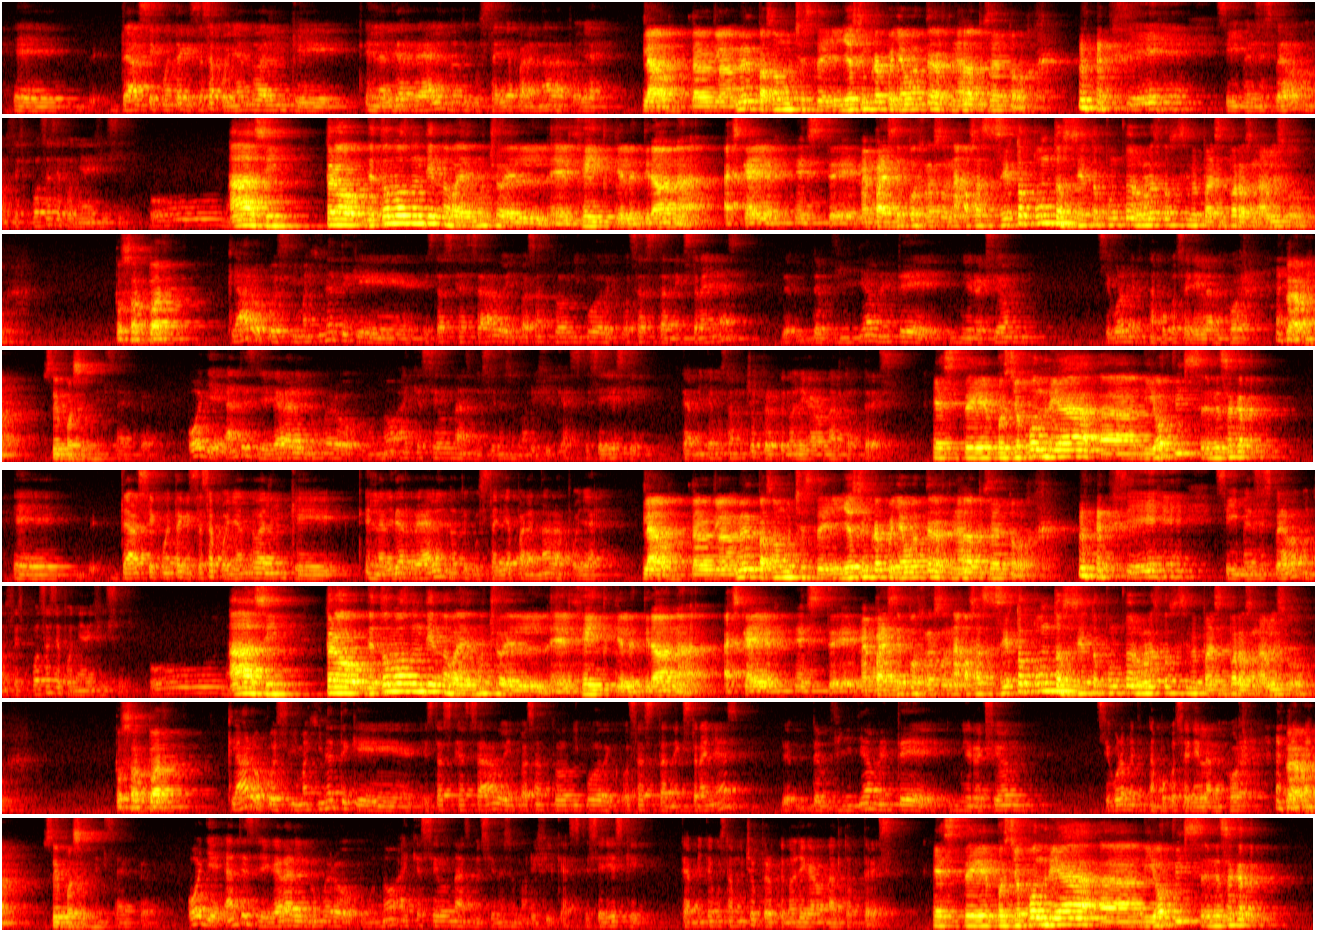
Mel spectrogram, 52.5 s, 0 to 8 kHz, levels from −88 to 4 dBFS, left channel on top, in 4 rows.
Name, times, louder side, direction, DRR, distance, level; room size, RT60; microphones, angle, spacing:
voice 1, 0.0-3.3 3.6-6.0 11.3-15.5 28.5-33.6 34.1-36.5 37.2-39.4 40.5-40.9 41.3-45.8 46.2-48.3, right 1 dB, 65° right, 2 dB, 2.1 m, -34 dB
voice 2, 6.4-10.5 10.8-11.3 15.4-16.0 16.4-26.2 27.4-28.0 39.1-39.3 39.8-40.3 48.7-51.9, equal, 5° right, 1 dB, 1.6 m, -20 dB
12.5 x 10.0 x 4.0 m, 0.83 s
head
